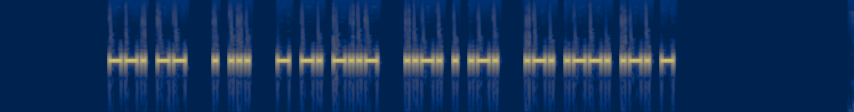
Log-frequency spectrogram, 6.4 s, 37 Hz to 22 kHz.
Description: Morse code, heard as a keyed tone, about 40 wpm, 700 Hz. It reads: GM ES TNX FER RPRT
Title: Practice QSO - Exchange 1 - Beginning - 40wpm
